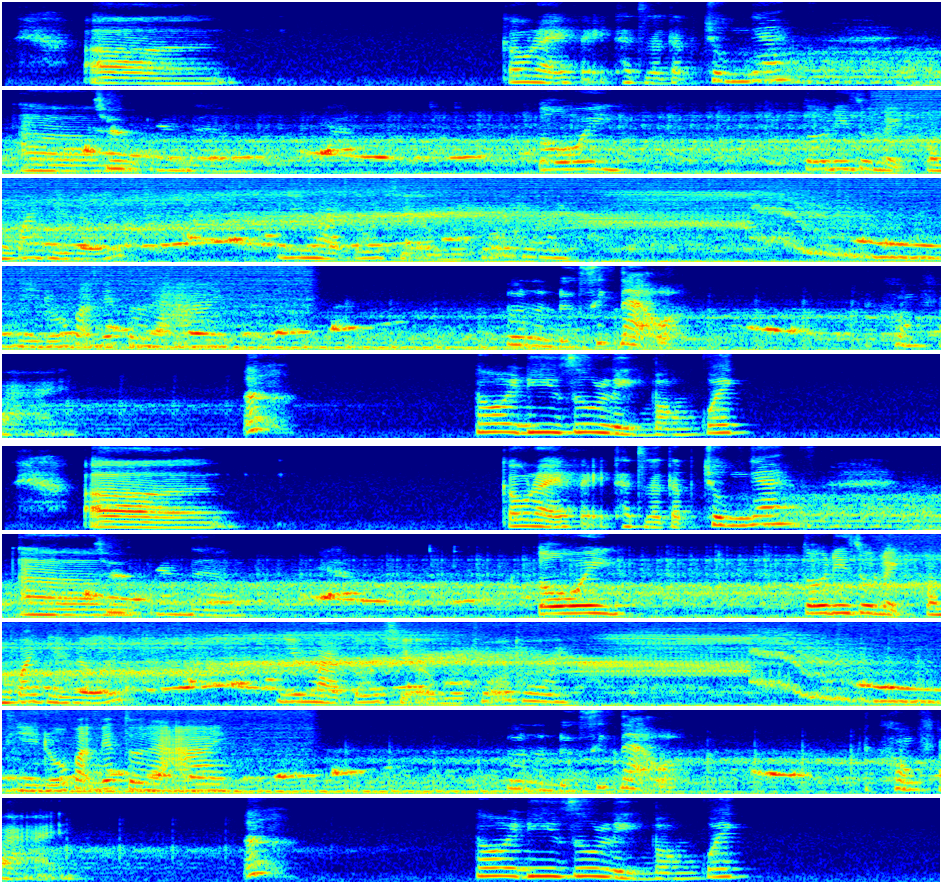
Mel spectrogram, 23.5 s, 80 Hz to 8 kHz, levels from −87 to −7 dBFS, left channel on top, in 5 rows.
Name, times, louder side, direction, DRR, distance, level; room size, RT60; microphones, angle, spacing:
voice 1, 0.1-1.2 2.5-4.4 4.8-5.9 6.3-6.4 7.4-7.9 8.7-10.1 10.8-12.3 14.1-15.3 18.5-19.1, right 6 dB, 85° right, 0.5 m, -27 dB
sound 1, 3.6-19.9, right 3 dB, 65° right, 0.8 m, -36 dB
sound 2, 4.5-18.8, left 1 dB, 70° left, 0.7 m, -32 dB
voice 2, 5.2-5.7 16.6-17.5 20.0-20.2 21.1-22.4, left 2 dB, 20° left, 0.3 m, -27 dB
sound 3, 9.0-15.7, left 4 dB, 35° left, 0.8 m, -46 dB
2.4 x 2.1 x 2.5 m
head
